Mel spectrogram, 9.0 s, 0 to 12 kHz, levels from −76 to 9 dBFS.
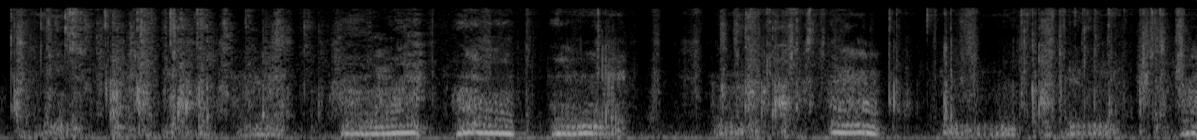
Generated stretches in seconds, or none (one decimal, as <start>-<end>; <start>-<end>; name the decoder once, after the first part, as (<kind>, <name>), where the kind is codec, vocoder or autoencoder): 0.0-3.6 (vocoder, Vocos); 4.6-6.5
